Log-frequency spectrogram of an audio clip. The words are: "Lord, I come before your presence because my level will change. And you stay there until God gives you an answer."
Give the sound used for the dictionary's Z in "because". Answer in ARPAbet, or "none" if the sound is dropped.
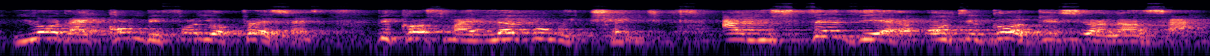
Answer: S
